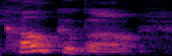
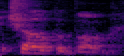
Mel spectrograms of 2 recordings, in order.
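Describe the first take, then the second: First: It starts with a hard 'k' sound. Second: It starts with a 'ch' sound. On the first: The speaker calls it right. "my name is spelled C H R I S, I say [name], so I would say Chocobo" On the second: The speaker calls it wrong. "but chocolate is spelled C H O, so I can see why people would say Chocobo. It's wrong"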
